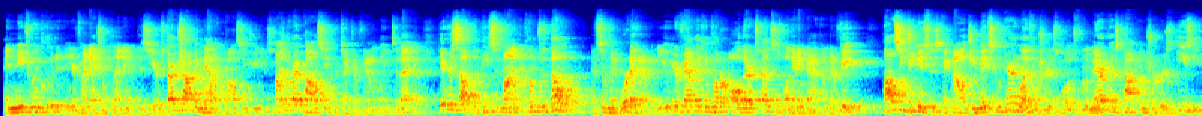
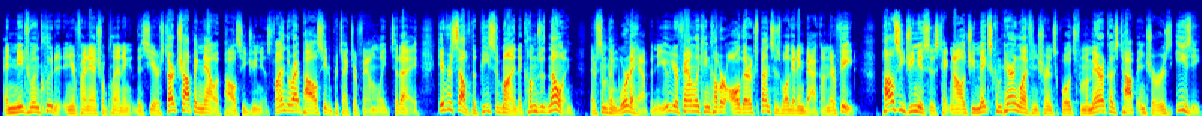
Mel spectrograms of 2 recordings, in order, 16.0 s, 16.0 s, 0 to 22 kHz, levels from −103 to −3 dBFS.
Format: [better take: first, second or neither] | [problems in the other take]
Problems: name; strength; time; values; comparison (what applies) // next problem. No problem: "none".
second | room echo; noticeable; dies away in 0.9 s // off-mic speech; far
